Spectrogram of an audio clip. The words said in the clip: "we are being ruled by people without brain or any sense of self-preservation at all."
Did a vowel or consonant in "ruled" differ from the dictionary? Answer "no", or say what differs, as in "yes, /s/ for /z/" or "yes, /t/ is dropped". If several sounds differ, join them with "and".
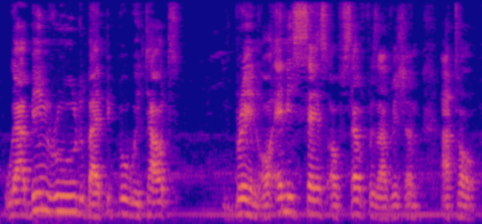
no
